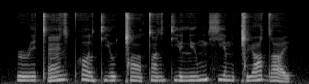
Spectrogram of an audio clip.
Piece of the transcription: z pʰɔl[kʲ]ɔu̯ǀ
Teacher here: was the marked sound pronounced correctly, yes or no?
no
